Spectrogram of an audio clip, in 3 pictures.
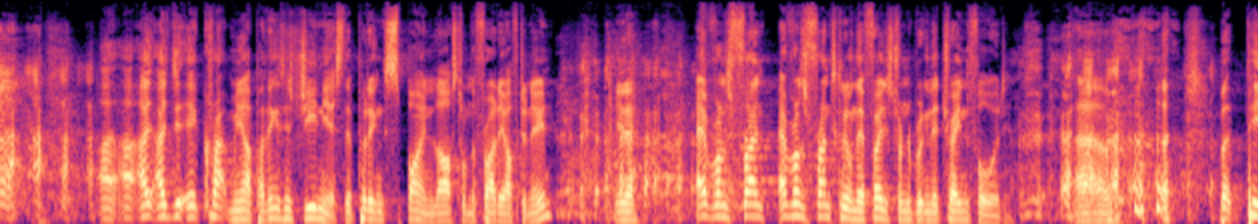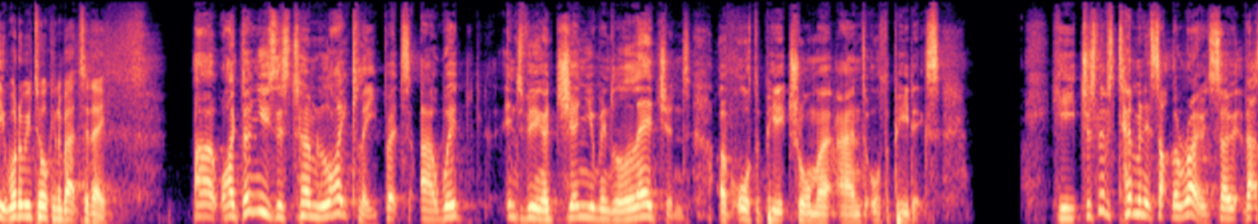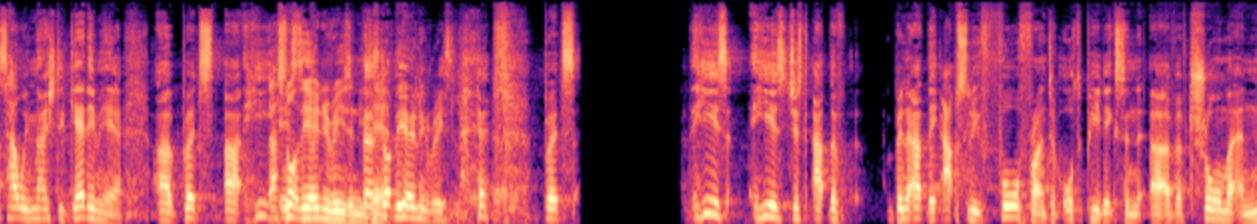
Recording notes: Join us for this special LIVE edition of the Orthohub STORIES podcast. Recorded at the annual BOTA 2023 Congress.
